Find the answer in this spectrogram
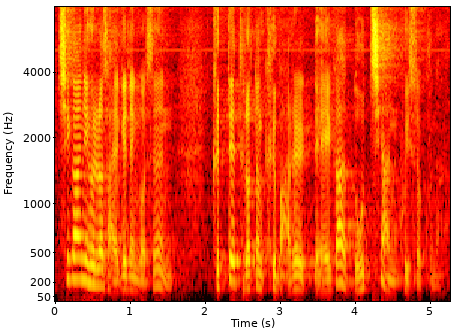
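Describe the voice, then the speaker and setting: A middle-aged man preaches a sermon in an earnest, storytelling way. His pitch is medium, and his voice rises and falls a great deal. He acts out quoted lines softly as he talks. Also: big pitch swings, brisk. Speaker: pastor.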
